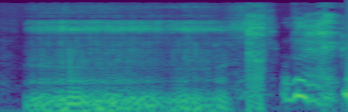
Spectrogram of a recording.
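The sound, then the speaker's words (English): A long, loud, raspy snore drawn out for over a second, followed by a short snort and another rough, rumbling breath, with no talking. “Our one big flaws are snoring.”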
